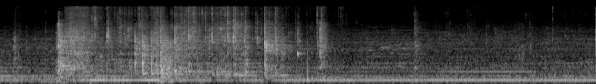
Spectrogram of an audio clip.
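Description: Hydraulic log splitter running: its motor-driven pump hums steadily, with a loud rush of noise from about half a second in lasting about a second and a shorter one near three seconds, the sound of hydraulic fluid being pushed through the valve.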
